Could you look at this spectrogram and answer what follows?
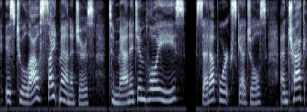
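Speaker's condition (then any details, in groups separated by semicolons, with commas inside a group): No condition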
